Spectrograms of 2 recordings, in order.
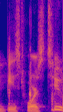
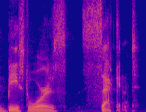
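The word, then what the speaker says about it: Beast Wars II: a retool of japanese-only beast wars 2 skywarp yeah thinking okay cj yeah i'm sorry oh god um i know it's it's it's spelled out beast wars 2 but it's actually beast wars second is how you that's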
